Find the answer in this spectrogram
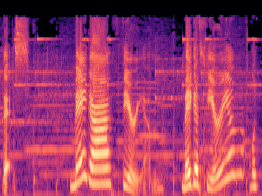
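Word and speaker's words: Megatherium: Meggathereum.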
